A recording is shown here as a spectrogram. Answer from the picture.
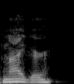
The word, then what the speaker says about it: Niger: It's Niger. Well, I'm sorry. I guess I was saying that wrong. They said it's Niger.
